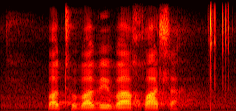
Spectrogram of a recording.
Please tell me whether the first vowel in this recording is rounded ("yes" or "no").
no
